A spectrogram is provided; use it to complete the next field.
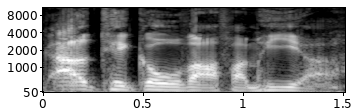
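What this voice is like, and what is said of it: Bad fake French accent. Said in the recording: “I do have terrible French accents. ... That was horrible. ... That wasn't French.”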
